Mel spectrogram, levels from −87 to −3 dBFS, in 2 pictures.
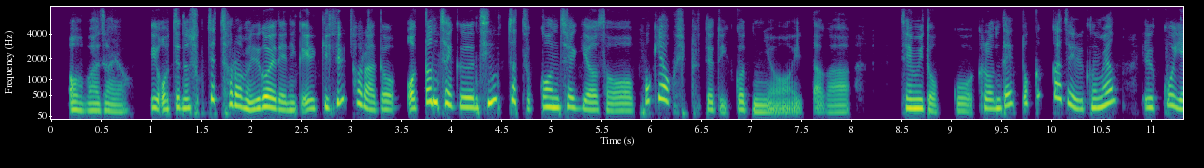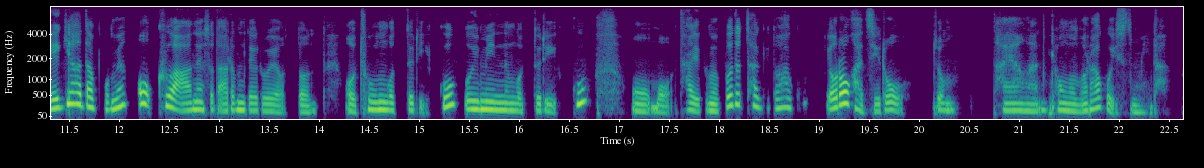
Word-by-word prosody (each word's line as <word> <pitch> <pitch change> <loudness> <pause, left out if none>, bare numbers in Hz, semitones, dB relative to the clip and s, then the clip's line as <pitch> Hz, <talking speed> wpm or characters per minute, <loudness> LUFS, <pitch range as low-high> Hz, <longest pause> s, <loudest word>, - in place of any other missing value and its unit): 어 165 -1 +1
맞아요. 150 -2 -4 0.2
이 210 - +3
어쨌든 200 +4 +2
숙제처럼 255 - +2
읽어야 210 +4 +9
되니까 160 -2 -1
읽기 190 +4 +1
싫더라도 205 - +1
어떤 330 - +6
책은 225 -8 +4
진짜 360 - +5
두꺼운 220 - +3
책이어서 160 -9 -1
포기하고 370 0 +4
싶을 - - -16
때도 165 -1 -4
있거든요 135 -7 -3
읽다가. 130 +1 -8 0.5
재미도 195 -5 +6
없고. 140 0 -6
그런데 200 +7 +1
또 - - -1
끝까지 435 - -1
읽으면 210 - +3 0.3
읽고 215 +4 0
얘기하다 220 +6 +2
보면 185 +9 0
어 290 0 +4
그 235 -3 +1
안에서 165 0 -2
나름대로의 150 -2 -4
어떤 130 0 -8 0.3
어 135 - -4
좋은 165 +1 0
것들이 150 -1 -7
있고 245 +5 -2
의미 175 -1 +2
있는 160 -2 0
것들이 145 0 -7
있고 315 +5 -3 0.4
어 140 -2 -3
뭐 125 - -5
다 160 - -7
읽으면 145 0 -3
뿌듯하기도 230 -6 -4
하고 210 -1 -7 0.3
여러 290 +2 +6
가지로 140 - -5 0.3
좀 155 0 -7 0.3
다양한 150 0 -6
경험을 145 0 -4
하고 210 +2 -4
있습니다. 125 -3 -13
175 Hz, 360 characters per minute, -21 LUFS, 150-225 Hz, 0.5 s, 읽어야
